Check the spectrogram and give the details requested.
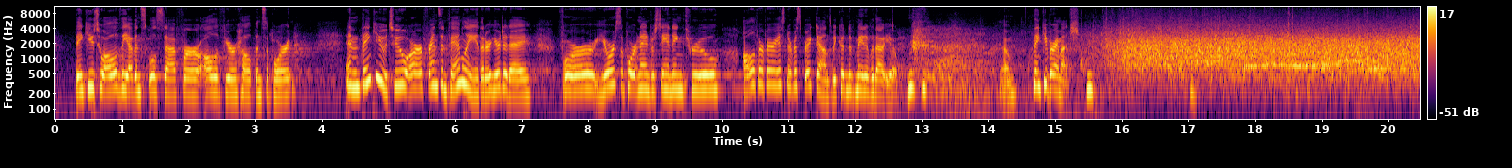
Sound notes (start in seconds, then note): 12.7 laughter; 15.4 applause and cheering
